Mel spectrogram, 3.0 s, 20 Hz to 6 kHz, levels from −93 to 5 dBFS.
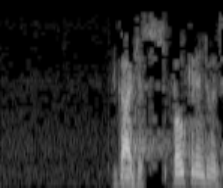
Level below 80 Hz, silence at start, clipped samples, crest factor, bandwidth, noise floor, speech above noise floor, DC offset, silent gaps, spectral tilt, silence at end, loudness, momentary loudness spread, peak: -70 dBFS; 1.5 s; under 0.1%; 24 dB; 5 kHz; -69 dBFS; 40 dB; under 0.1%; none; -9.5 dB/octave; 0 s; -29 LUFS; 11 LU; -8 dBFS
